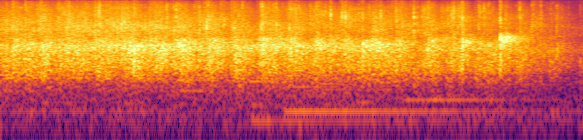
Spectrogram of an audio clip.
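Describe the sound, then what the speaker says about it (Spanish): A church congregation applauds loudly and steadily, a dense wash of clapping that carries on for several seconds with a low hum beneath and fades slightly at the end. "Dele ese fuerte aplauso al Señor"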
